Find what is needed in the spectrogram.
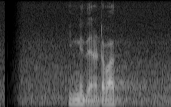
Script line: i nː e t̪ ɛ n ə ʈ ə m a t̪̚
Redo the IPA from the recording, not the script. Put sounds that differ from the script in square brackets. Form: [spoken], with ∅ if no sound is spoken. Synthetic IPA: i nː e [d̪] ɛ n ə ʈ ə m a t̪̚

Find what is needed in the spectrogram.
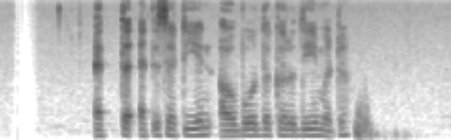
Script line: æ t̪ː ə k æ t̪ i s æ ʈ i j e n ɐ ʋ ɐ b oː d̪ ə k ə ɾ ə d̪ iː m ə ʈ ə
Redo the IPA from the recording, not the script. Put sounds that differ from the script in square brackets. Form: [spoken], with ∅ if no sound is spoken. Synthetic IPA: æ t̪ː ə [ʔ] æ t̪ i s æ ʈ i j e n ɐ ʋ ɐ b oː d̪ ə k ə ɾ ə d̪ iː m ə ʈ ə

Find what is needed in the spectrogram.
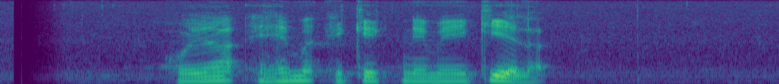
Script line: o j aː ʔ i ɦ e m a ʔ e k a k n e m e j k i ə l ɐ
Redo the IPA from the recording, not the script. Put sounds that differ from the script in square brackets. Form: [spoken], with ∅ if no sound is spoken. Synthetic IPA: o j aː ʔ [e] ɦ e m [ə] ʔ e k [e] k n e m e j k i ə l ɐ

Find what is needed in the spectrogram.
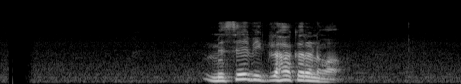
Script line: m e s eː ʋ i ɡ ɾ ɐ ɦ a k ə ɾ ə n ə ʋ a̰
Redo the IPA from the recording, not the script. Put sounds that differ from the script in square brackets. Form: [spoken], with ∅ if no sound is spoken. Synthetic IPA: m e s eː ʋ i ɡ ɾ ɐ ɦ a k ə ɾ ə n ə ʋ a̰

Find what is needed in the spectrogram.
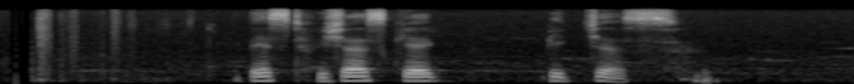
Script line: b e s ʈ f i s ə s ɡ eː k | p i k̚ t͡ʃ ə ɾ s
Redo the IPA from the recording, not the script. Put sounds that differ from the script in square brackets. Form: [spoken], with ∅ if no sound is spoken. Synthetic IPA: b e s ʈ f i [ʃ] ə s [k] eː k | p i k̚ t͡ʃ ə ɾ s

